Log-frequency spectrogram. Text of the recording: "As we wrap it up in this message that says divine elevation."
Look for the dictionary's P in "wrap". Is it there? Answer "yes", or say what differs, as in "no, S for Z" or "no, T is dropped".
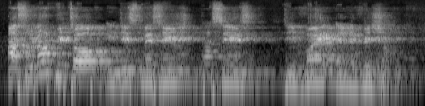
no, B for P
